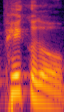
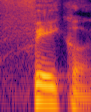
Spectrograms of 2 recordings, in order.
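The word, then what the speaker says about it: Faker: 우리 왜 페이커도 맞잖아요.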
